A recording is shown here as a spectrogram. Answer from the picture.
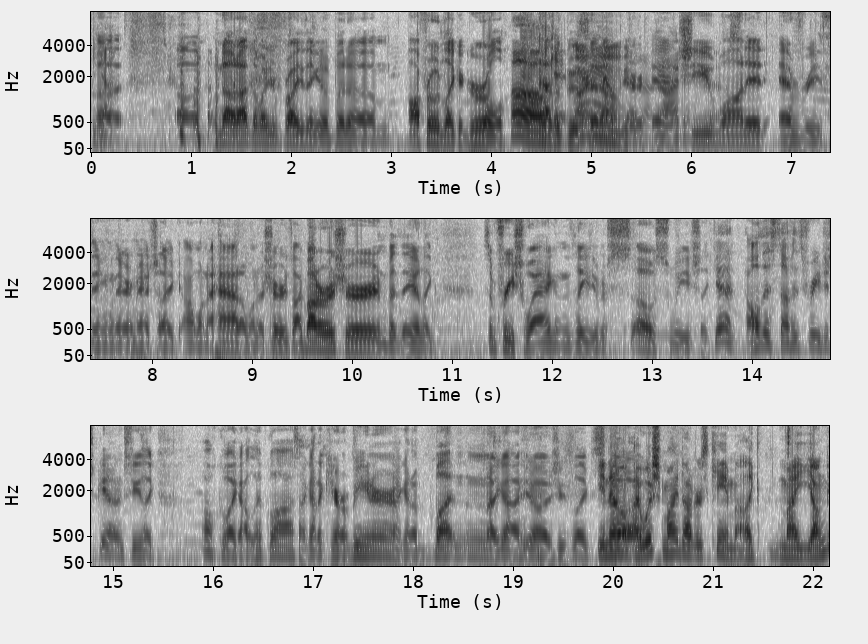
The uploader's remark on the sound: On location from Rigs & Brews. I hope you enjoy our first ever on location podcast from Rigs and Brews!!!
